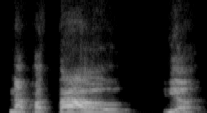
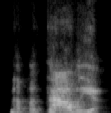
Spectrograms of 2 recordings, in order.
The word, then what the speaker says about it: Naphtali: Napatalia. Napatalia. Napatalia. Right? Is how you pronounce Naphtali.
